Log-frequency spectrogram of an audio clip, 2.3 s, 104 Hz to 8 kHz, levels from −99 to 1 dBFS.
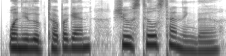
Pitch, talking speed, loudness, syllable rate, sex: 190 Hz, 265 wpm, -18 LUFS, 7.3 syllables/s, female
